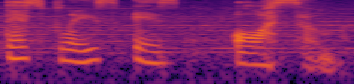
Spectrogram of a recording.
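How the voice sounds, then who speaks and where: A woman's voice: fairly low pitch, takes it slowly, over music. An actress playing an eager, decisive, thrill-seeking young American woman in a video game cutscene. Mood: excited, awed. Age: young adult.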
